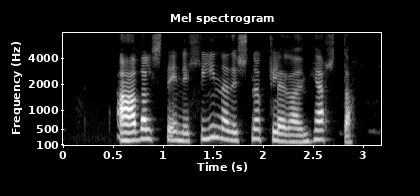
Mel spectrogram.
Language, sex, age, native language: Icelandic, female, 30-39, Icelandic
